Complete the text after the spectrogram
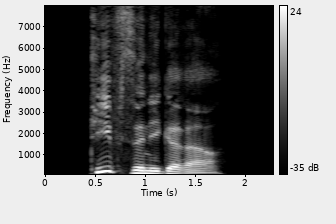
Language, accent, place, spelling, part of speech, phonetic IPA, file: German, Germany, Berlin, tiefsinnigerer, adjective, [ˈtiːfˌzɪnɪɡəʁɐ], De-tiefsinnigerer.ogg
- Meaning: inflection of tiefsinnig: 1. strong/mixed nominative masculine singular comparative degree 2. strong genitive/dative feminine singular comparative degree 3. strong genitive plural comparative degree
